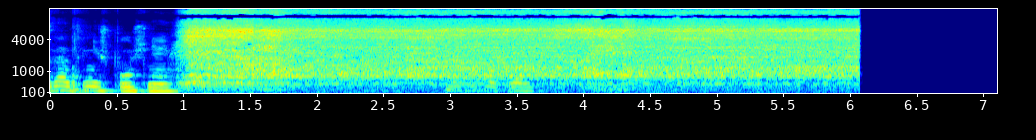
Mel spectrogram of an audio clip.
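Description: A hair dryer blows with a steady loud whoosh.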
